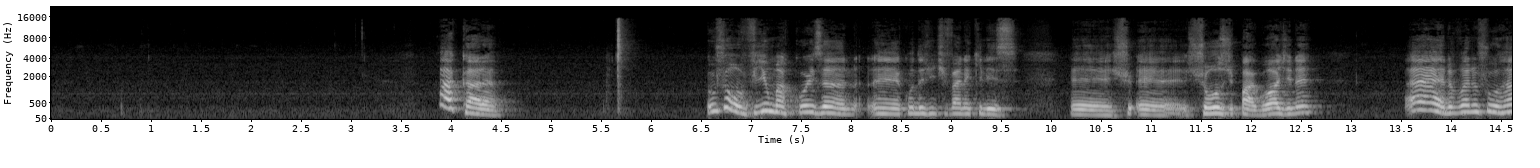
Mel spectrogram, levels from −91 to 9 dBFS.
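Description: A speech recording with no technical faults to report. Nothing at any point in the recording calls for a time or a cause.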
